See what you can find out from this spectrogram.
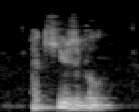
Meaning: Liable to be accused or censured; chargeable with a crime or breach; blamable
- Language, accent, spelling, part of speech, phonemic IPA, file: English, Southern England, accusable, adjective, /əˈkjuːzəbl/, LL-Q1860 (eng)-accusable.wav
